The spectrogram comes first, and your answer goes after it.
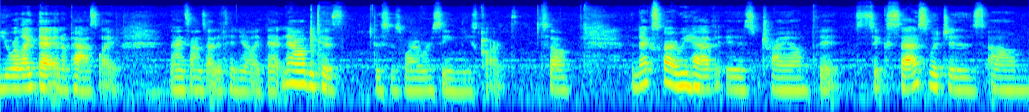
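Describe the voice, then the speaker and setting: A woman speaks with a very deep, low pitch and ordinary pitch variation at a moderate pace. Audible room echo and noticeable background noise surround her. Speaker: tarot reader. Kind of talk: tarot reading to camera. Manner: casual, many fillers; whispering.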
